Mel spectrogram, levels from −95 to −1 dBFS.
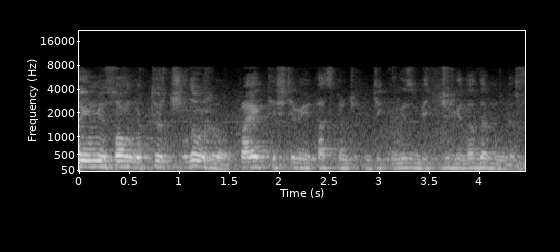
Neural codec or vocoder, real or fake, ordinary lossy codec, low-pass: none; real; none; none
